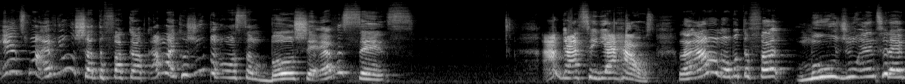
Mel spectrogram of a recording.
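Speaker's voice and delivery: high-pitched, fed-up telling-off; retold telling-off.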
